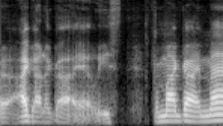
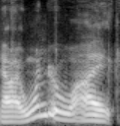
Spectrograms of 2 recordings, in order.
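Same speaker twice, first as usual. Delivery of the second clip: voice breaking and cracking mid-line; 2 semitones higher, 3 dB louder than usual. Talking about keys stamped Asa Abloy, voice cracking. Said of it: "my voice just broke".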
